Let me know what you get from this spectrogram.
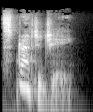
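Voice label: "strategy", British English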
